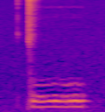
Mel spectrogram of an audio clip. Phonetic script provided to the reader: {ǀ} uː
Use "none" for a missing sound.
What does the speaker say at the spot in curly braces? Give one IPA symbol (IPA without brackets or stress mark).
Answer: ǀ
